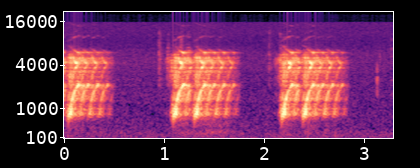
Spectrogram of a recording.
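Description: A Kamen Rider Build DX Full Full Rabbit Tank Bottle toy plays an electronic springy hopping effect three times, each a bright double-bounce chirp with short silences between.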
